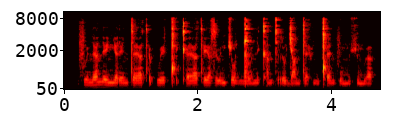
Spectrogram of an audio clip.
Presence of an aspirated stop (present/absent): absent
